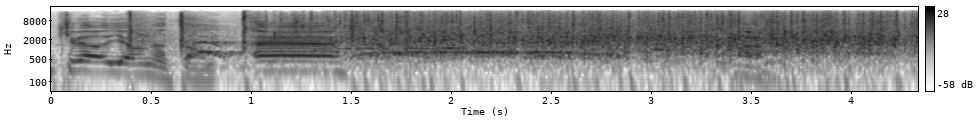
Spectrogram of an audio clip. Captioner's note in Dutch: applaus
